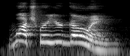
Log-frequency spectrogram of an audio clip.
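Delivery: stern principal. Acted. Principal scolds bumping boy.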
